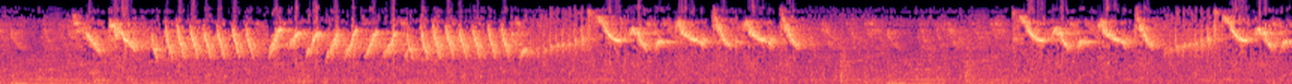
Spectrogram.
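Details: Oriental white-eye 'nembak' singing to encourage caged birds: a long, high, rattling trill of rapid notes, then bursts of slurred, swooping whistles separated by brief quieter gaps.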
